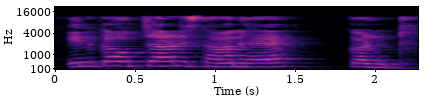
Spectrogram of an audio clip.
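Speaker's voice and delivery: normal talking voice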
